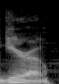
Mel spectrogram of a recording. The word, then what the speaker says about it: gyro: it and it had gyro or Gyro depending on how you pronounce it if you want to be Greek you got to call it a Giro oh you know that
